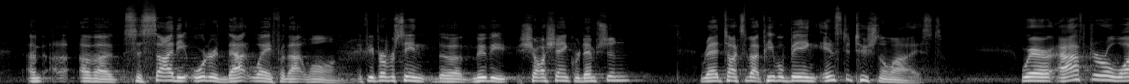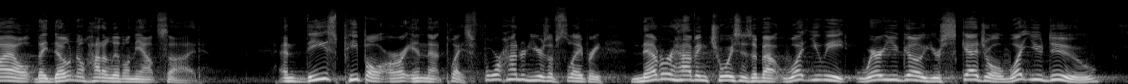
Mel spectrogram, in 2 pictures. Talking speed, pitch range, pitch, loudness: 165 wpm, 140-185 Hz, 160 Hz, -19 LUFS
